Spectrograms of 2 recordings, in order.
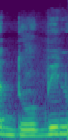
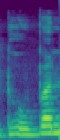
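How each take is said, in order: First: धोबिन ending in bin; correct pronunciation. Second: धोबन ending in ban; wrong pronunciation. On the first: Teacher correcting the word, धोबिन ending in bin. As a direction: use short i in धोबिन. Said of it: "होता है". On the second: Teacher showing the error, धोबन ending in ban. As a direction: use a in the last syllable of धोबन. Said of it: "नहीं होता". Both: Shown as a demonstration.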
